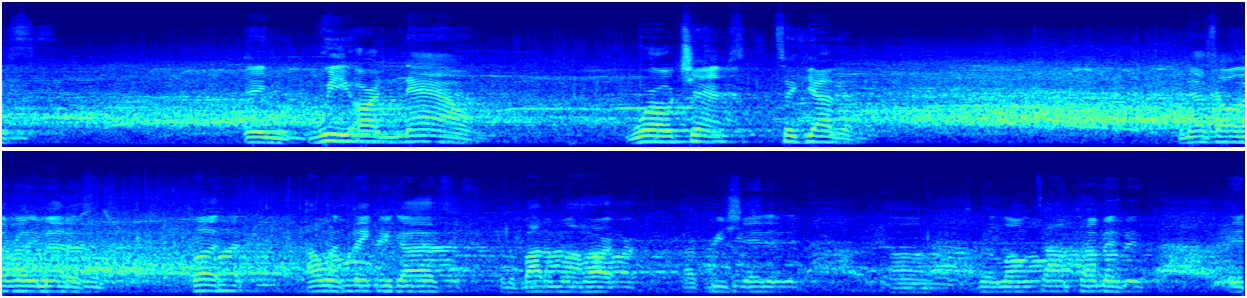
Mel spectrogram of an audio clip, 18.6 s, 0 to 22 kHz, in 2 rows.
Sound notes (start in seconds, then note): 9.6 cheering and Applause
